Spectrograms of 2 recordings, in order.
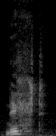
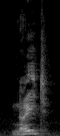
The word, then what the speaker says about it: night: Night? Nicht? Night? It's got GH. How do you say it? Night.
